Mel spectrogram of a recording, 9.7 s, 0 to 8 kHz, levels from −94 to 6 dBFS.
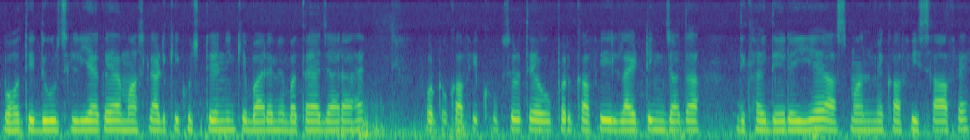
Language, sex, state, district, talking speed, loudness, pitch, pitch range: Hindi, male, Rajasthan, Bikaner, 215 wpm, -15 LUFS, 150 Hz, 145-155 Hz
